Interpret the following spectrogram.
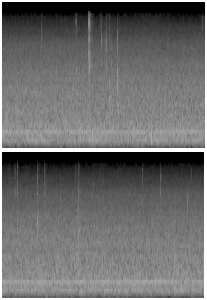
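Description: Steady electrical hum with a single tone over a hiss, and a few small clicks as wire plug connectors are handled and pushed together.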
